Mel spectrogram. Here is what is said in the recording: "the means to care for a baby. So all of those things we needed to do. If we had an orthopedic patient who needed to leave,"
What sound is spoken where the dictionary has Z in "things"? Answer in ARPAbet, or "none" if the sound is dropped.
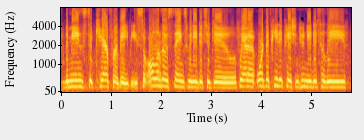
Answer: Z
